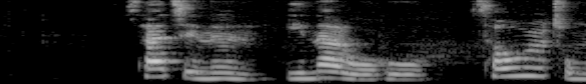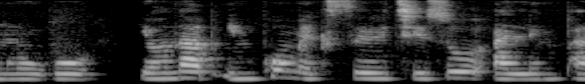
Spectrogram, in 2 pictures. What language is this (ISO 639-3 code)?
kor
